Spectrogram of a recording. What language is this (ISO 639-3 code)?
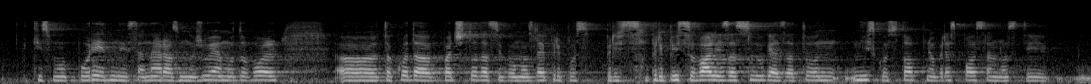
slv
